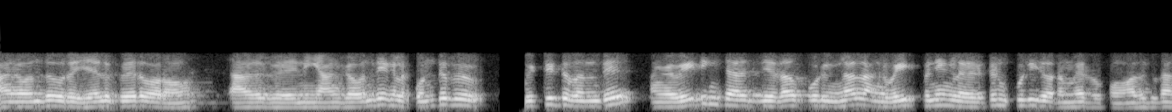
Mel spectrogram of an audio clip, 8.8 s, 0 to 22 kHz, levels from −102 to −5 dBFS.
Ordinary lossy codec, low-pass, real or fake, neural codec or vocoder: none; 3.6 kHz; real; none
